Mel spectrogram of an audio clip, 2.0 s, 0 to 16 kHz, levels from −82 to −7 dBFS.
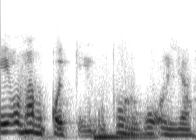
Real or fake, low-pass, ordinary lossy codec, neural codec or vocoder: fake; 14.4 kHz; Opus, 16 kbps; codec, 32 kHz, 1.9 kbps, SNAC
